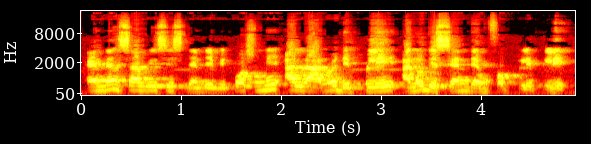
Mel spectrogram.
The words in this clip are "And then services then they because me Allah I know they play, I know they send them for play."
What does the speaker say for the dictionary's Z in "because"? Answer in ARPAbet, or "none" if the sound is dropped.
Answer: S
